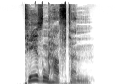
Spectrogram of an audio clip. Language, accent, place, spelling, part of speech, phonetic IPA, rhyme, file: German, Germany, Berlin, thesenhaftem, adjective, [ˈteːzn̩haftəm], -eːzn̩haftəm, De-thesenhaftem.ogg
- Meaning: strong dative masculine/neuter singular of thesenhaft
